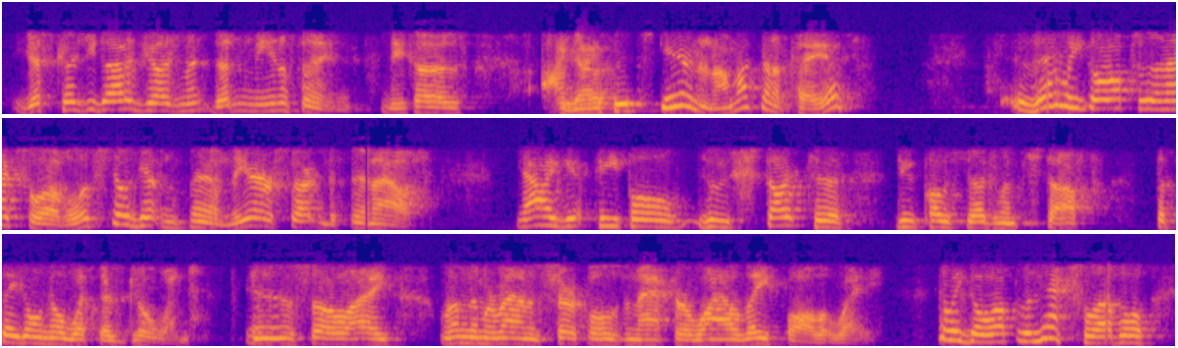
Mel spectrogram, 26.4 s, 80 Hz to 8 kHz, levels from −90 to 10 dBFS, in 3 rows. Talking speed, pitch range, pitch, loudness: 190 wpm, 145-215 Hz, 175 Hz, -14 LUFS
